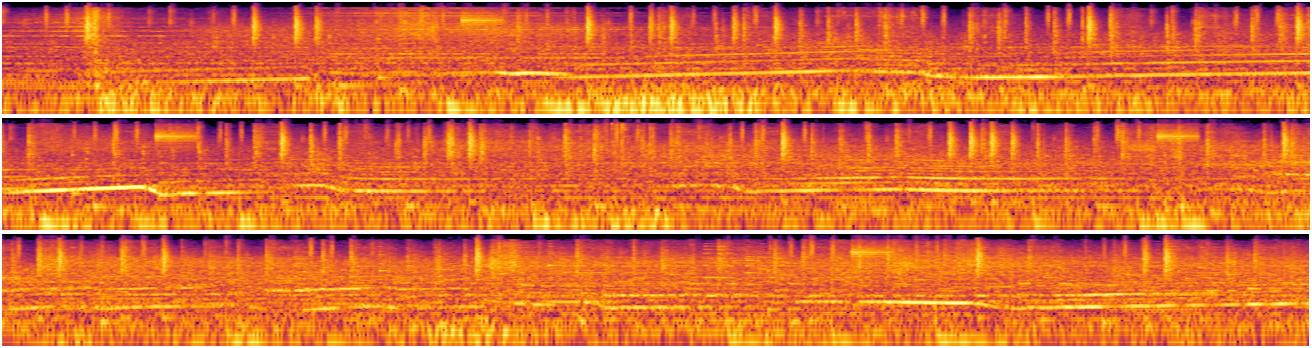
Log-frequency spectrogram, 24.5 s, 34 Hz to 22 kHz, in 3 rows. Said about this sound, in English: So let's have a look at the new Porsche 911 GT3 in action.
